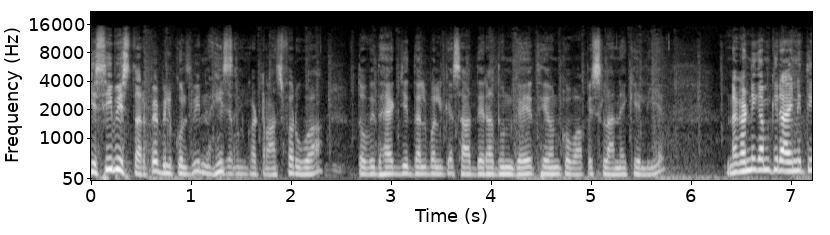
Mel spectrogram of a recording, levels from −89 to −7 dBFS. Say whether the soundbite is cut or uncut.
cut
